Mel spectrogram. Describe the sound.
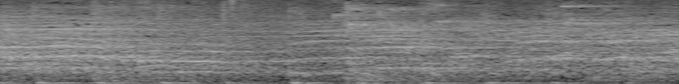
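A basketball is dribbled on the court in the closing seconds of a tight game: a steady series of dull, low thumps under loud, continuous crowd noise.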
